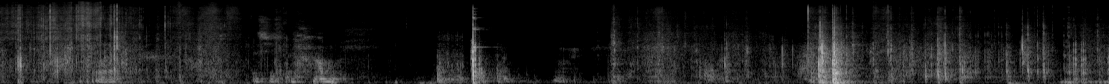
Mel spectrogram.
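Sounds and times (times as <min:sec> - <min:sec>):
cardboard box scraping and rustling: 0:00.0 - 0:02.9, 0:06.1 - 0:11.0.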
